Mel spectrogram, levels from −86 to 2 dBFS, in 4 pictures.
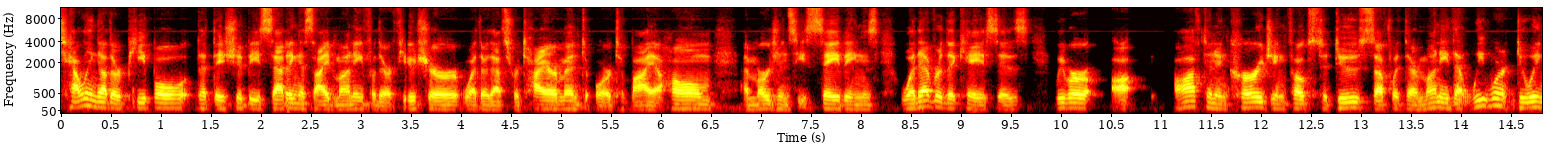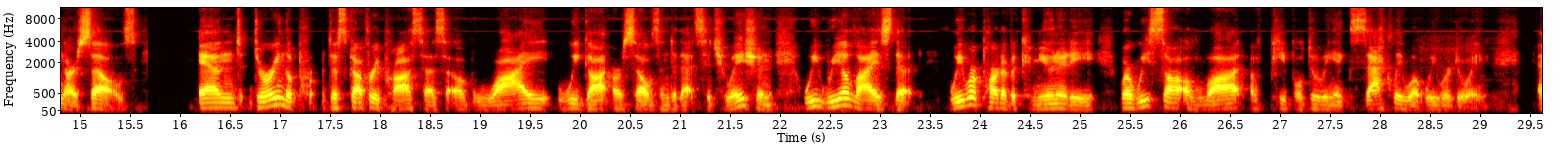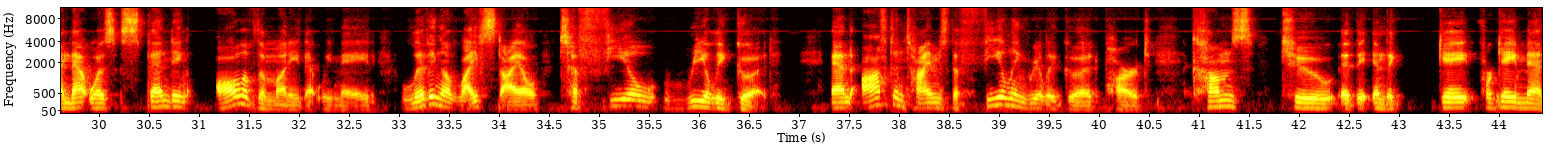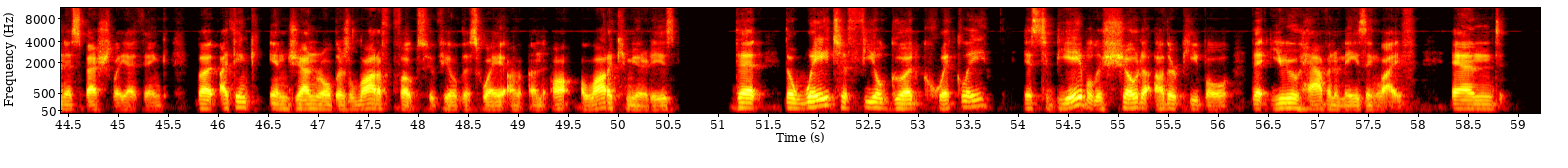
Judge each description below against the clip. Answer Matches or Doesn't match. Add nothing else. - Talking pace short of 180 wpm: Matches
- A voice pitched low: Matches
